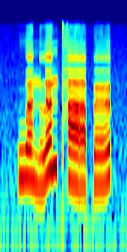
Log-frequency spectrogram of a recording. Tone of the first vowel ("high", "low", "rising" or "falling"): low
